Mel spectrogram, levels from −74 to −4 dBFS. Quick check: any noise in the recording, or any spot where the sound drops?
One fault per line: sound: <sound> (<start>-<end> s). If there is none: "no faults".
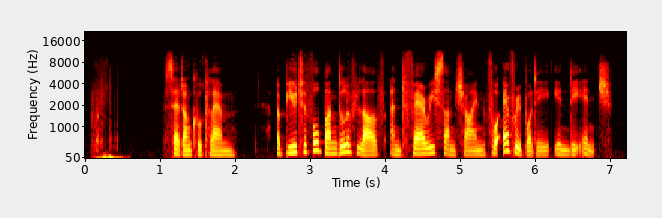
sound: squeak (0.1-0.6 s)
